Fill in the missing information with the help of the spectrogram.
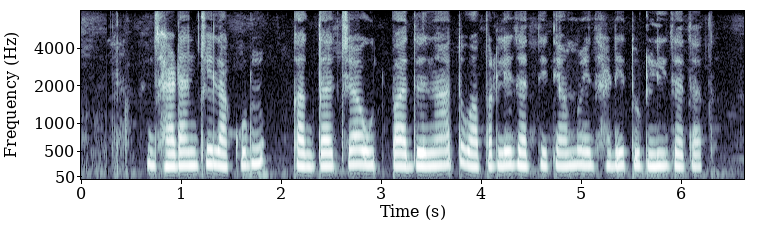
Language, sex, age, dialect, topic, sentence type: Marathi, female, 18-24, Varhadi, agriculture, statement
